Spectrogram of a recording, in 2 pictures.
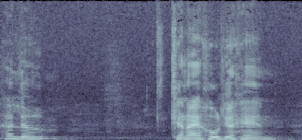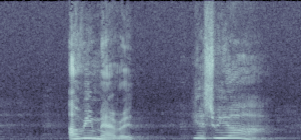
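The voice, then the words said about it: Put-on English accent. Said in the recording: “I just switched to an English accent.”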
